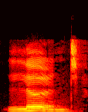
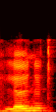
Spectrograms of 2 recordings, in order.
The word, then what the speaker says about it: learned: to understand is learn when used as a verb the pronunciation is learned we don't add an extra syllable right whereas if we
